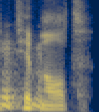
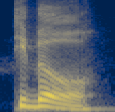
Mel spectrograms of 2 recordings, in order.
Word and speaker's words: Thibault: be French, but then you say Tybalt. Tybalt. That'd be I don't know how you say it. What is it? Thibault. Thibault? Thibault. Thibault? Thibault. That's better. Yeah, that's good.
